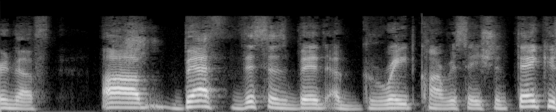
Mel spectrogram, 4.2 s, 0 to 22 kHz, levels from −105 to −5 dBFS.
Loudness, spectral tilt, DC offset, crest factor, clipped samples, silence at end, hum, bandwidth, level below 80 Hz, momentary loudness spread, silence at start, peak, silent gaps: -24 LUFS; -6 dB/octave; under 0.1%; 16 dB; under 0.1%; 0 s; none; 12.5 kHz; -66 dBFS; 12 LU; 0 s; -8 dBFS; none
